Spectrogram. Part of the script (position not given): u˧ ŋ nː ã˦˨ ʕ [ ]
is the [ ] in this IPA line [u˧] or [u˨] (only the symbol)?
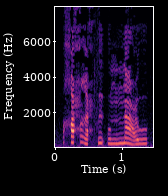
u˧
